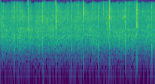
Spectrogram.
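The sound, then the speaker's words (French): A crowd claps steadily for the welcome team, a dense patter of many hands with sharper individual claps popping out in a quick, irregular rhythm, fairly loud throughout with no voices. “Et d'ailleurs, est-ce qu'on pourrait applaudir bien fort le welcome team?”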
